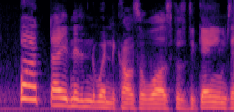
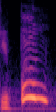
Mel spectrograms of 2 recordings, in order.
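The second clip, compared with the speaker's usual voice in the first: mock boom; 3 dB louder than usual. Slingshot launch sound.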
